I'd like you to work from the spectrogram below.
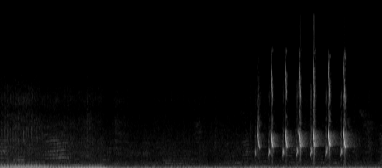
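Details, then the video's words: Yellow-bellied prinia song from a master recording aimed at provoking birds: a man's voice and engine rumble first, then six loud, ringing chirps in quick succession. "masteran burung prenjak lumut bikin emosi burung yang dengar"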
